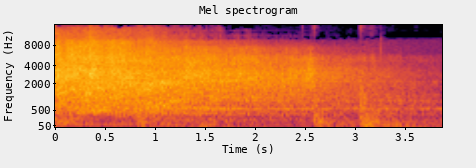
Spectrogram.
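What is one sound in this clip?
A helicopter explodes with a loud roaring blast.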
